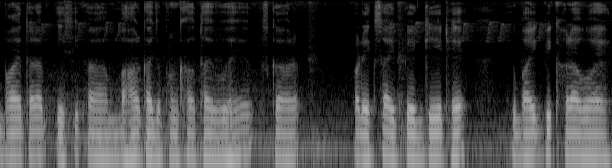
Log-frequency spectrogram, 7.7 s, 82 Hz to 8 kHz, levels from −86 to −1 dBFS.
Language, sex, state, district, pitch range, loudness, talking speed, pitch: Hindi, male, Uttar Pradesh, Jalaun, 105-110 Hz, -37 LUFS, 195 wpm, 105 Hz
